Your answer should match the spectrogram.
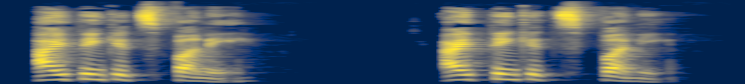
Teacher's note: I want you to say it as a statement while dropping the pitch at the end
